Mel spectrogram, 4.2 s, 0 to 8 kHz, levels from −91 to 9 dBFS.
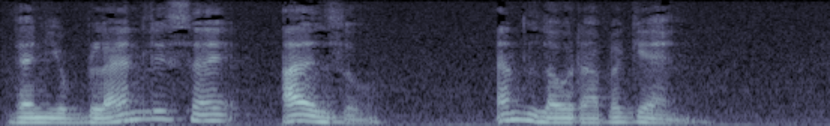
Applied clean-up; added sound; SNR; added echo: none; none; none; none.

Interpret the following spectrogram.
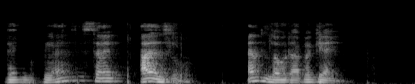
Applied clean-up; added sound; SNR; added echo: neural mask model DeepFilterNet 3.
